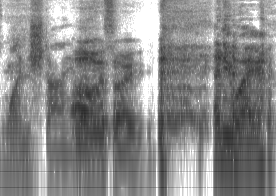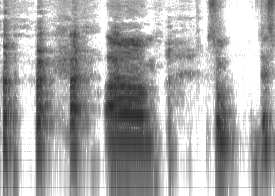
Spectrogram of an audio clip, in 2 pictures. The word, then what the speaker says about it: Weinstein: The correct pronunciation is Weinstein.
